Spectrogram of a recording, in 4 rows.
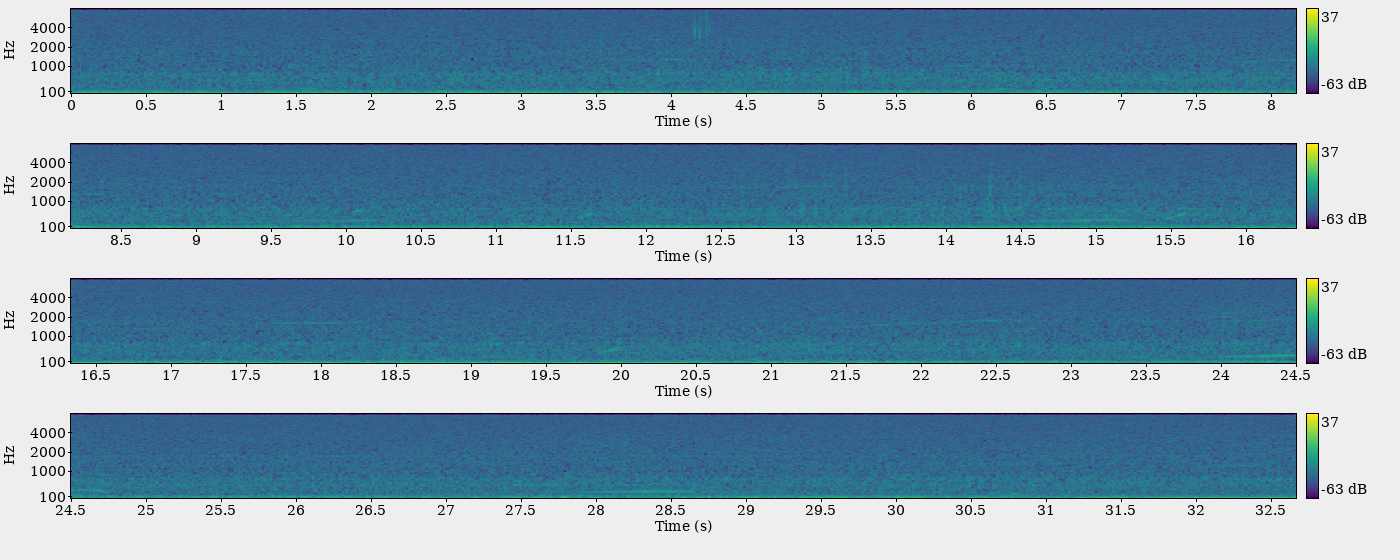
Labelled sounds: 12.9	13.1	humpback whale, 1.6 to 1.8 kHz
21.5	21.8	humpback whale, 1.4 to 1.6 kHz

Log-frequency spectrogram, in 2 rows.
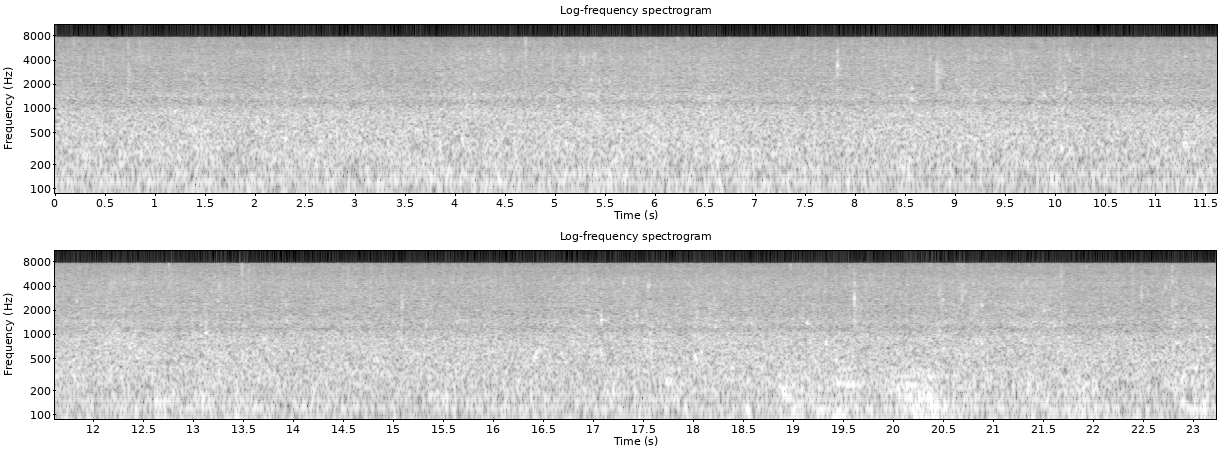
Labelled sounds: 16.9	17.2	water noise, 1.4 to 2.1 kHz

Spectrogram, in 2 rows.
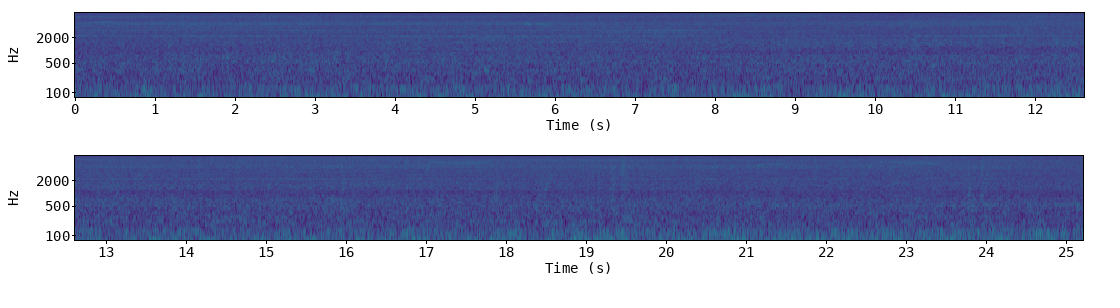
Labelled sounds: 16.9	17.8	killer whale, southern resident, 4.7 to 5.5 kHz

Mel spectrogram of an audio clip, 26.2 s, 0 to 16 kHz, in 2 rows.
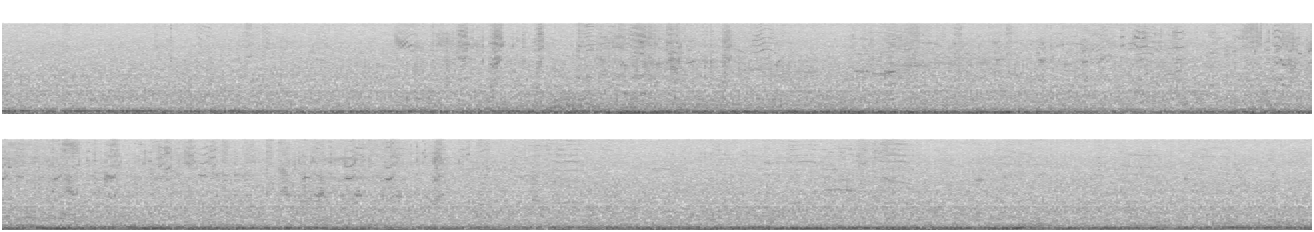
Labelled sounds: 3.9	4.2	Pacific white-sided dolphin, 3.4 to 4.4 kHz
7.5	7.8	Pacific white-sided dolphin, 2.9 to 3.2 kHz
8.7	9.3	Pacific white-sided dolphin, 1.3 to 1.9 kHz
11.2	11.6	Pacific white-sided dolphin, 3.2 to 3.6 kHz
18.4	18.9	Pacific white-sided dolphin, 4.3 to 6.3 kHz
21.1	22.2	Pacific white-sided dolphin, 1.3 to 6.8 kHz
24.4	24.7	Pacific white-sided dolphin, 4.4 to 4.7 kHz

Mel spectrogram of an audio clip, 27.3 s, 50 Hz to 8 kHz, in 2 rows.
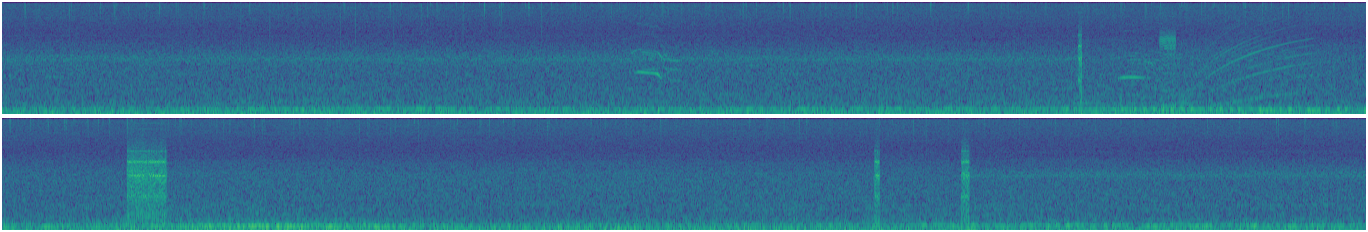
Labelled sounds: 5.9	7.2	killer whale, offshore, 0.73 to 2.4 kHz

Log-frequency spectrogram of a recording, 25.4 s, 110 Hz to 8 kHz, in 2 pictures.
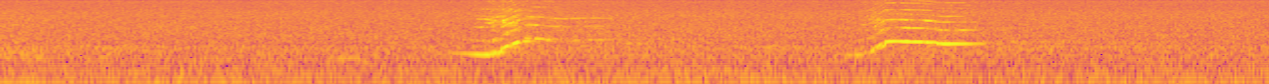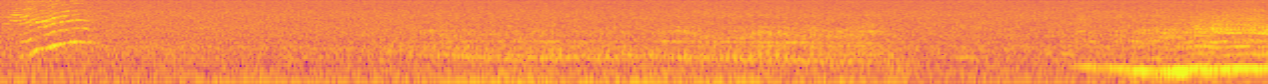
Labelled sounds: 4.7	5.9	humpback whale, 0.80 to 3.4 kHz
8.6	9.8	humpback whale, 0.80 to 7.6 kHz
12.7	13.6	humpback whale, 0.80 to 4.6 kHz
24.1	24.3	humpback whale, 1.6 to 1.9 kHz
24.7	25.0	humpback whale, 1.7 to 2.0 kHz

